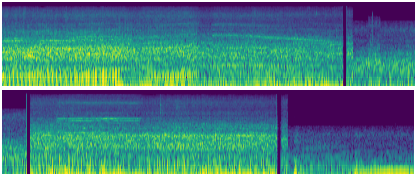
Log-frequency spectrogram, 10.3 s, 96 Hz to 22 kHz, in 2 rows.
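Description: Aprilia RS 457 parallel-twin engine running under way with road and wind noise, its pitch rising and falling with the throttle over the first few seconds. A brief high steady tone comes about six seconds in, and the sound cuts abruptly three times.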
